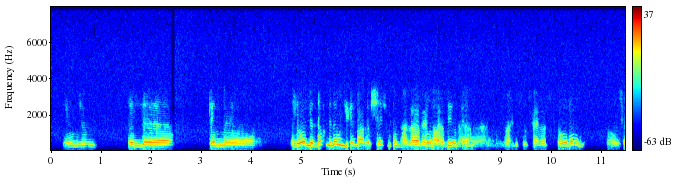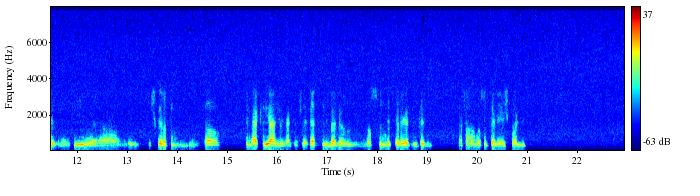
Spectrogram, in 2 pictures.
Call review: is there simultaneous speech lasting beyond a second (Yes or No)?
Yes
